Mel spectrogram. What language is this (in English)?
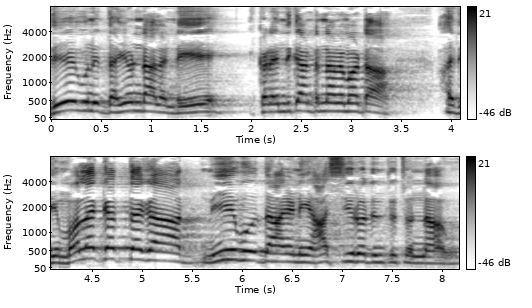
Telugu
